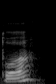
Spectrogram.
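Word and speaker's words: طاء: দেন হচ্ছে তোয়া, আবারও বলছি তোয়া, এটা তার মতো উচ্চারণ হবে না তোয়া, আছে জ, আইন, আইন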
